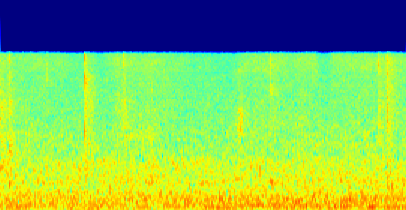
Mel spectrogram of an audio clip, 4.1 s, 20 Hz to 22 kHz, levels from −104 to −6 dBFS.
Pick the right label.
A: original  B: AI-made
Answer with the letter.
B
